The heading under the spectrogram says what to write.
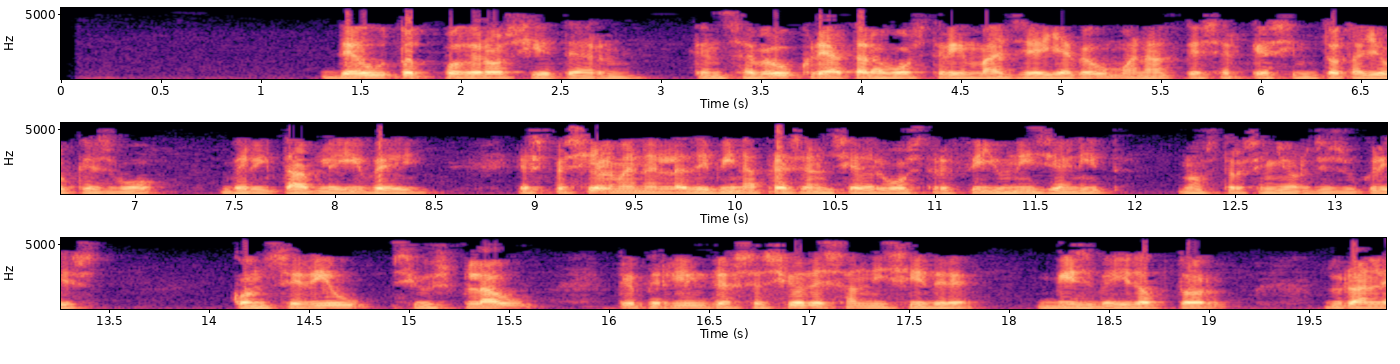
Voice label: internet prayer catalan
